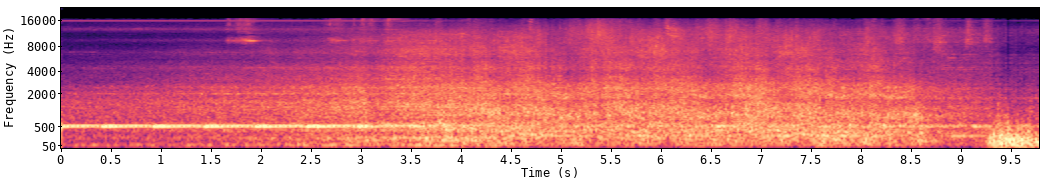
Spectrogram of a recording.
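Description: A JR Central 383 series six-car electric express train running through a station at speed: a loud rush of wheel and running noise builds from about three and a half seconds in and holds as the cars go by, drowning out a steady pulsing tone heard before it. Near the end a short low buffeting hits the microphone as the train passes.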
